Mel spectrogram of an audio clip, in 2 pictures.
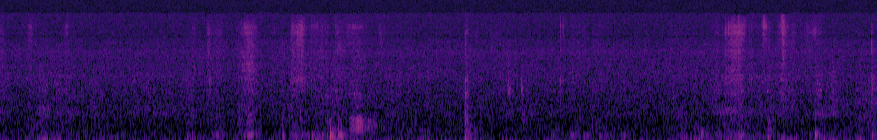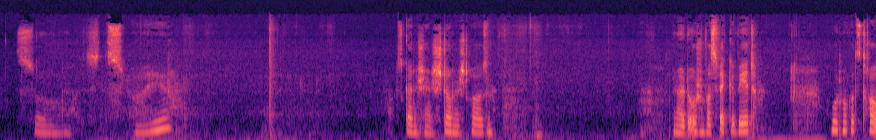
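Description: A needle and thread pull softly through stiff fabric.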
